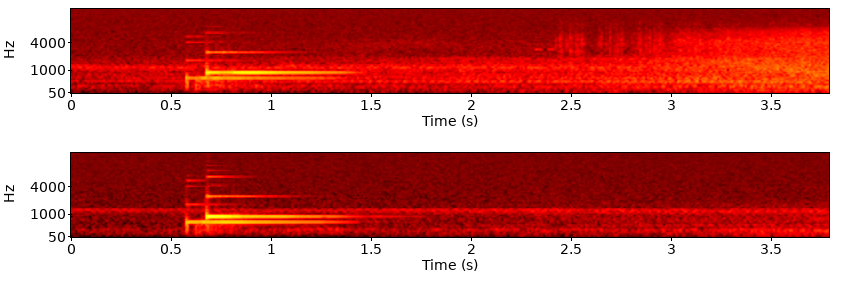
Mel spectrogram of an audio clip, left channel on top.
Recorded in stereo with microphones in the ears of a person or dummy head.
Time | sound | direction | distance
0.6 | a ringtone | 25° right (ahead or behind) | 1.7 m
